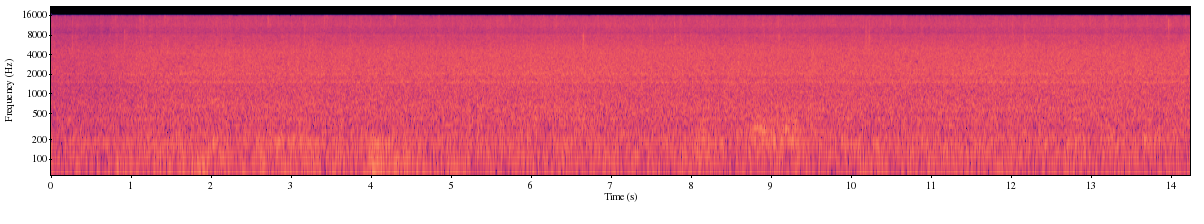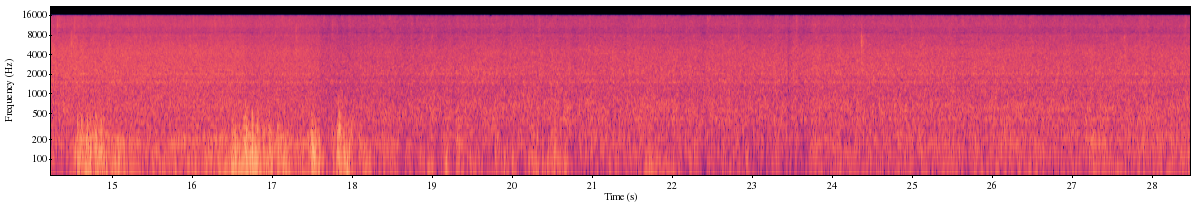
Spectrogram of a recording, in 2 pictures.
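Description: Heavy rain pouring steadily onto trees, leaves and standing water, a dense even hiss. A few brief low thumps come about halfway through.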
